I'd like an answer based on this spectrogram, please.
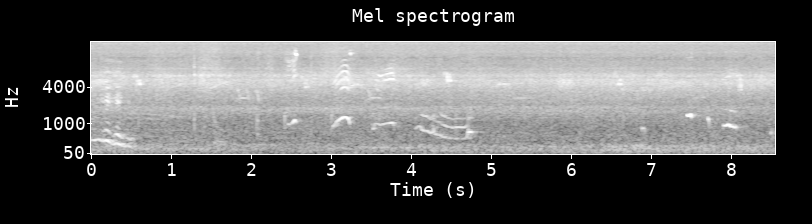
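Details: Four-week-old Dogo Canario puppies whining in scattered, thin, wavering whimpers, some curling upward and down, spread across the recording with quiet voices and low rumbling in the background.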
